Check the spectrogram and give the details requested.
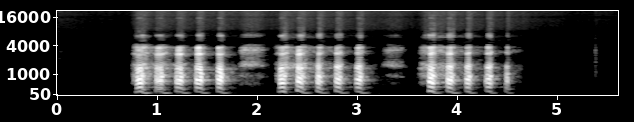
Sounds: Laughter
